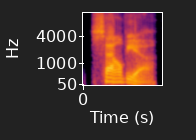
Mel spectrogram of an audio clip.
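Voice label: "salvia", American English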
